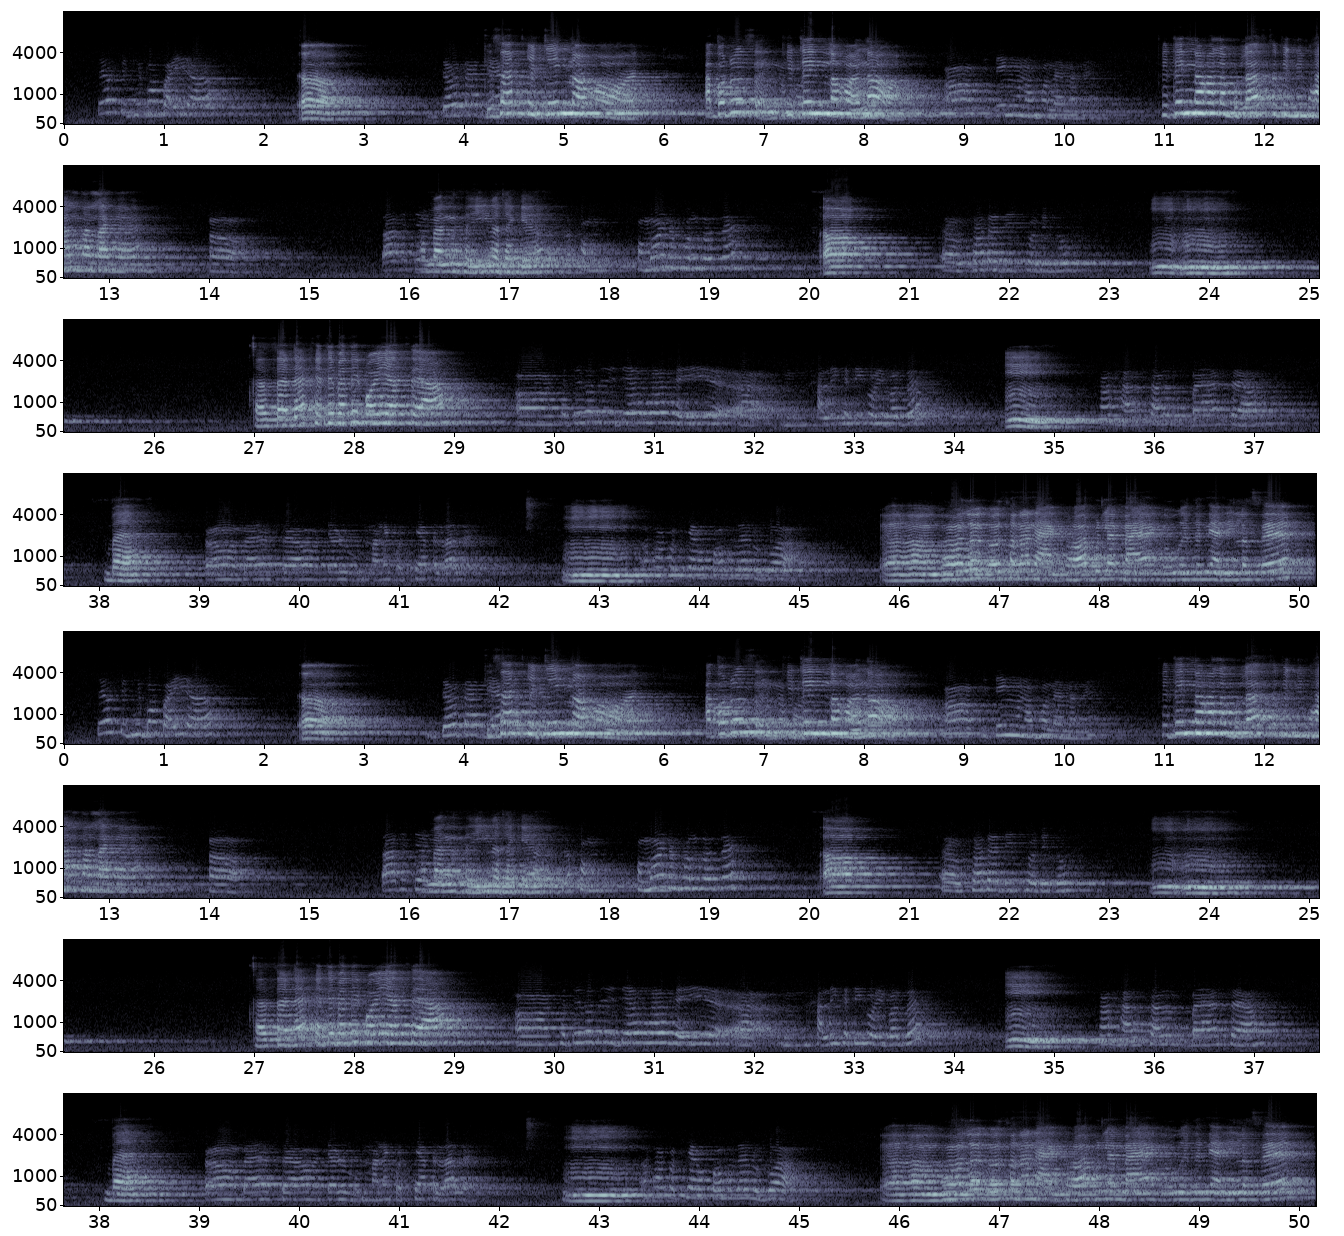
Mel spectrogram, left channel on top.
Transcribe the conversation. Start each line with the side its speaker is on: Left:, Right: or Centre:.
Right: তে পিন্ধিব পাৰি আৰু
Left: অ
Right: তেও তাত
Left: কিছুমান
Right: দিয়া হয়
Left: ফিটিং
Right: চাগে ধুনীয়াকৈ
Left: নহয় কাপোৰটো
Right: অঁ নহয়
Left: ফিটিং নহয় ন
Right: অঁ ফিটিং ন হ'লে মানে
Left: ফিটিং নহ'লে ব্লাউজটো পিন্ধি ভাল নালাগে
Right: অ তাত এতিয়া
Left: অকমান
Right: দিয়া গৈ
Left: হেৰি
Right: নে
Left: হৈ
Right: বোলো
Left: থাকে
Right: ভাল আছিল সম সময় নহলগৈ যে
Left: অ
Right: ওচৰতে দি থৈ দিলোঁ
Left: উম উম তাতে দে খেতি বাতি কৰি আছ এয়া
Right: অ খেতি বাতি এতিয়া হেৰি শালি খেতি কৰিব যে
Left: উম
Right: হাল চাল বাই আছে আৰু
Left: বা
Right: অ বাই এ অ এতিয়া মানে কঠিয়া পেলালে
Left: আৰু উম
Right: আহা কঠীয়া ওখ হ'লে ৰুব‌ আ
Left: আহ ঘৰলৈ গৈছ অনা নাই ঘৰত বোলে মায়ে গৰু এজনী আনি লৈছে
